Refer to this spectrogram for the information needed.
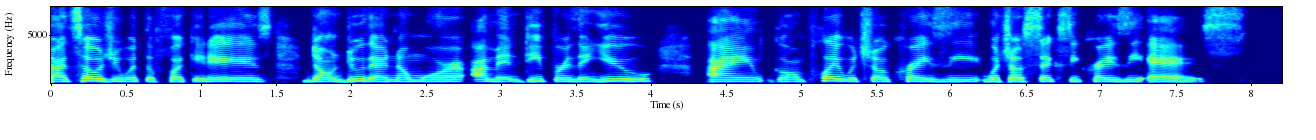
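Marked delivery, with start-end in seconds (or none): none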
